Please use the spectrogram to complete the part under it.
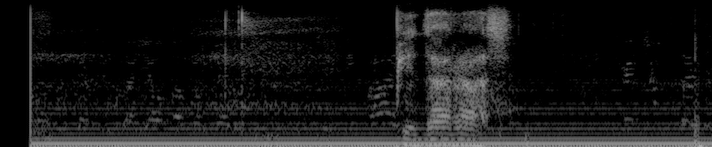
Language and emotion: Russian, neutral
